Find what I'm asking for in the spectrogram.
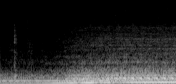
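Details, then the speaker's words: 2002 Ford F250 5.4L Triton after cold-start high idle drops to regular idle: deep rumble surging unevenly, RPM swinging 750 down to 500 then up to 1,000; rough surging idle from clogged idle air control valve. "Um and that's when this thing gets choppy. It'll uh go between, you know, 750 RPMs down to 500, and then it'll shoot back up to 1,000. Um and that's called surging."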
